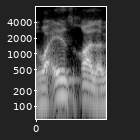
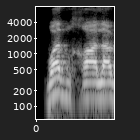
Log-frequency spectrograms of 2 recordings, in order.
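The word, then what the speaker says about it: وإذ قال: We will stop and pronounce. Wa iz qala. We won't say, we won't jump it. Wad qala, we won't say, right?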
